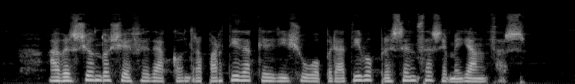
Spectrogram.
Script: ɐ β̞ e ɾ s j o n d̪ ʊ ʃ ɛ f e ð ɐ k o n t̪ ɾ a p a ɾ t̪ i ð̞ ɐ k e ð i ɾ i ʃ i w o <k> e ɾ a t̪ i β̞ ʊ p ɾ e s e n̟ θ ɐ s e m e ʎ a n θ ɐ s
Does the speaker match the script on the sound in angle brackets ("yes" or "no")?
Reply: no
